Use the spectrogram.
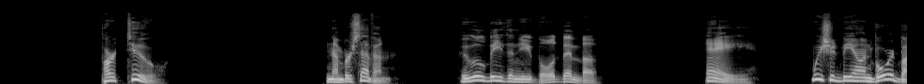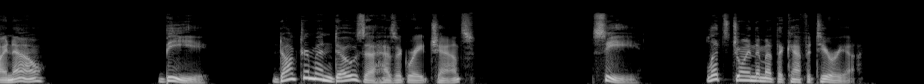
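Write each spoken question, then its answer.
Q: Who will be the new board member?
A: B: Dr. Mendoza has a great chance.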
